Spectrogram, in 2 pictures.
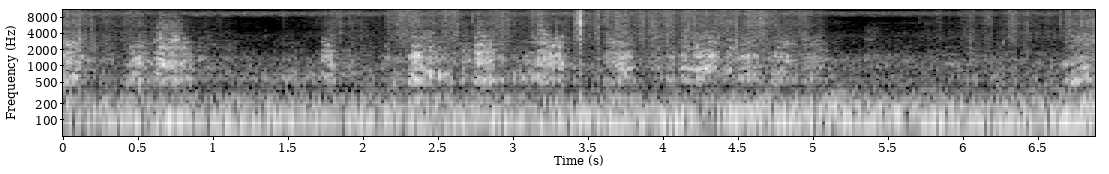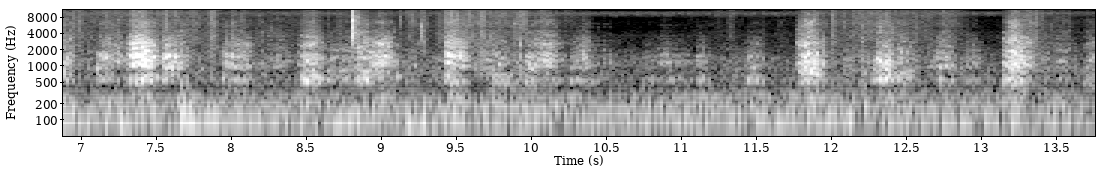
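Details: American Bully dog kept as a pet alongside a pitbull, heard panting in bursts of short airy huffs, some louder and sharper near the end, over a low background hum.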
